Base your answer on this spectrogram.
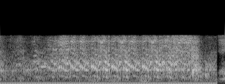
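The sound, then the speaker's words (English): A car engine cranks over steadily for about two seconds with a fast, churning starter rhythm, fairly loud, then cuts off abruptly without catching; the car battery has just been hooked up. “But I did, by that sound, I had the battery hooked up. Yeah, it did crank.”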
